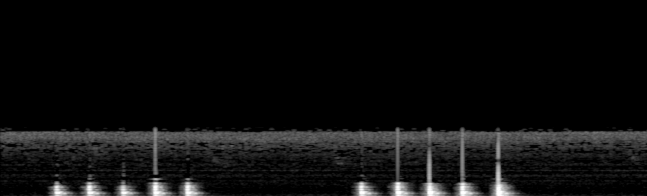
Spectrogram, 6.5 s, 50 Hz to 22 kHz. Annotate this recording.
Knock wood 10 times
Knocking on the wood surface 10 times
knocking, wood, knock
